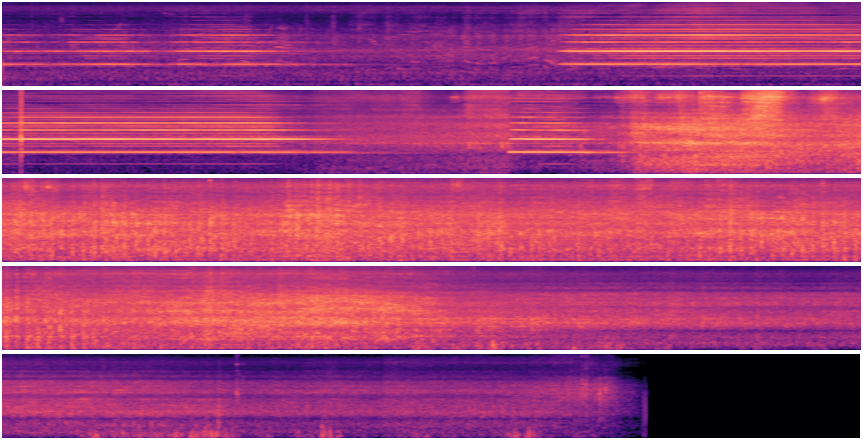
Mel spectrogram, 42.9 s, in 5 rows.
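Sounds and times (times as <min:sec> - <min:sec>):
train horn blasts: 0:00.0 - 0:03.6, 0:05.6 - 0:12.6, 0:13.6 - 0:16.4
train wheels clattering over rails: 0:14.9 - 0:31.8.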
